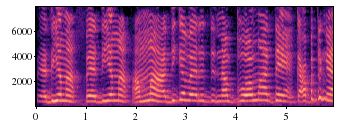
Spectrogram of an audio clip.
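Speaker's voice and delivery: high, slow, singsong whimper; frightened child's plea. Acted. Small child begging aunt to save him from mother, whimpering plea. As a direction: wail for help like a little child.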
